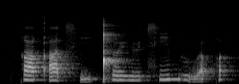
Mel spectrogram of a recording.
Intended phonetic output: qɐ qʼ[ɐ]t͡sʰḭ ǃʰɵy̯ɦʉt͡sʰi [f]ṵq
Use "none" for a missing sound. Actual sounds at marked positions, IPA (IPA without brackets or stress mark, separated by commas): a, bʱ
